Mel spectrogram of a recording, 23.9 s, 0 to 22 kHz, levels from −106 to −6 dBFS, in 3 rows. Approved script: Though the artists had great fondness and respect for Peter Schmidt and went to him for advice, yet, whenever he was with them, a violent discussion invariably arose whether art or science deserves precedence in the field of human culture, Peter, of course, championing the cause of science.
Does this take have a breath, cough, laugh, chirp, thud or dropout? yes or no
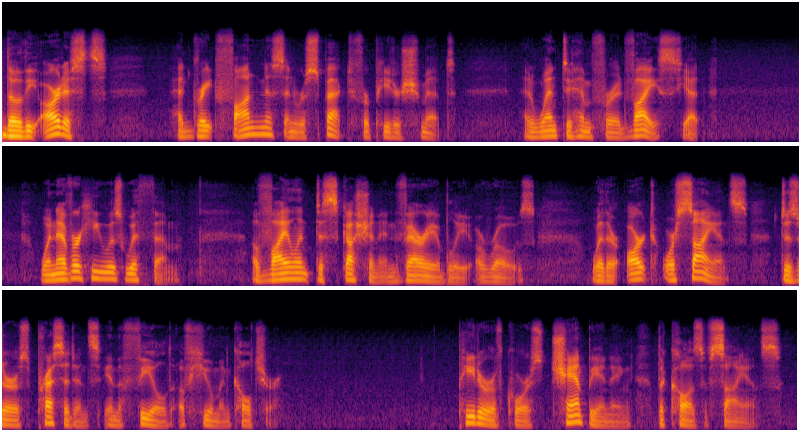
no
